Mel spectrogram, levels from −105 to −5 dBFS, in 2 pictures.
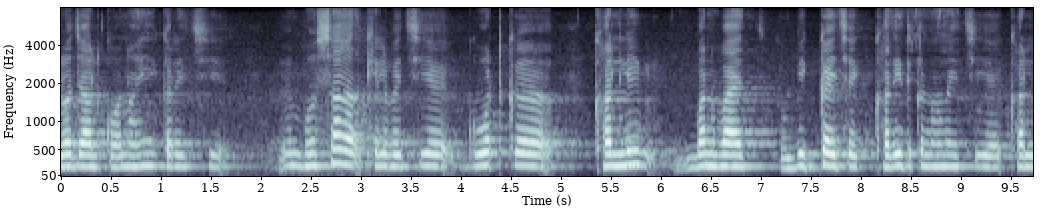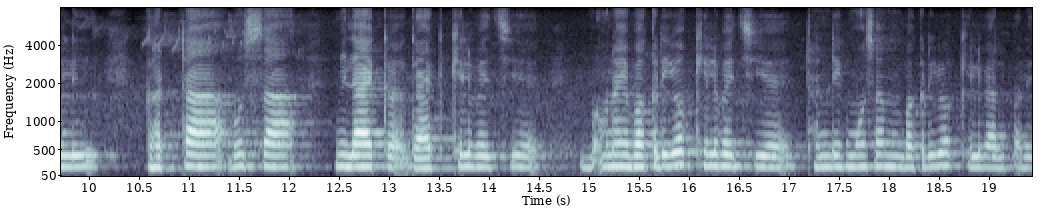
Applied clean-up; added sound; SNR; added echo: neural mask model Resemble Enhance denoiser.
